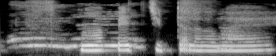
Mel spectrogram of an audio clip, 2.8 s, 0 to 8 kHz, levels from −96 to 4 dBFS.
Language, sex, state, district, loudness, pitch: Hindi, female, Bihar, Jamui, -17 LUFS, 225 Hz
